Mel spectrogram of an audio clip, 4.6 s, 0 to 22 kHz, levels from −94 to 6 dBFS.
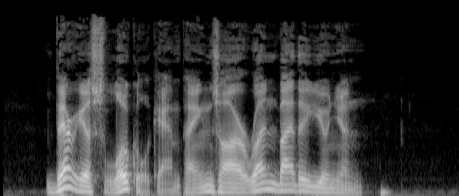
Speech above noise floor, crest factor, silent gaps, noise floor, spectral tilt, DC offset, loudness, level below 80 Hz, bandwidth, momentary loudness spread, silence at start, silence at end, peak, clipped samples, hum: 39 dB; 20 dB; none; -58 dBFS; -5.5 dB/octave; under 0.1%; -20 LUFS; -42 dBFS; 16 kHz; 21 LU; 0.45 s; 0.7 s; -2 dBFS; under 0.1%; none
